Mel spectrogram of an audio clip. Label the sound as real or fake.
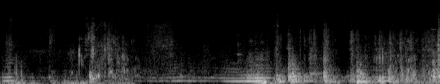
real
